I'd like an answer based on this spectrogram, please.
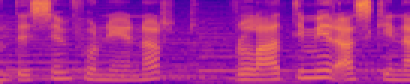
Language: Icelandic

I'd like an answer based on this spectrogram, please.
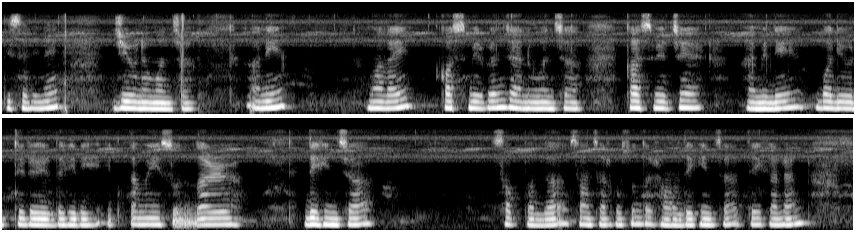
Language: Nepali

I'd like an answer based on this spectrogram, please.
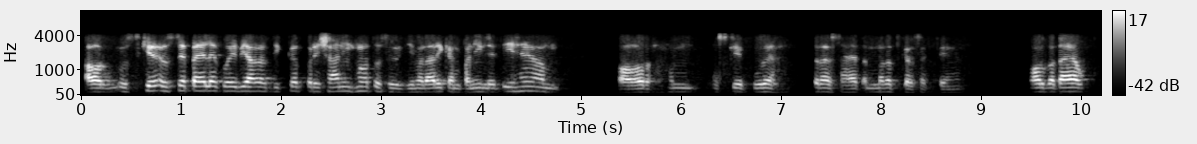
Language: Urdu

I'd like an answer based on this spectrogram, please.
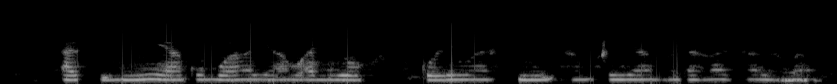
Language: Swahili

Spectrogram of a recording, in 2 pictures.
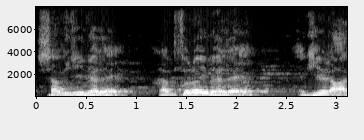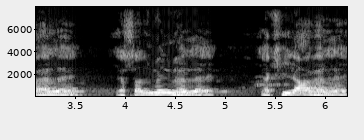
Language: Maithili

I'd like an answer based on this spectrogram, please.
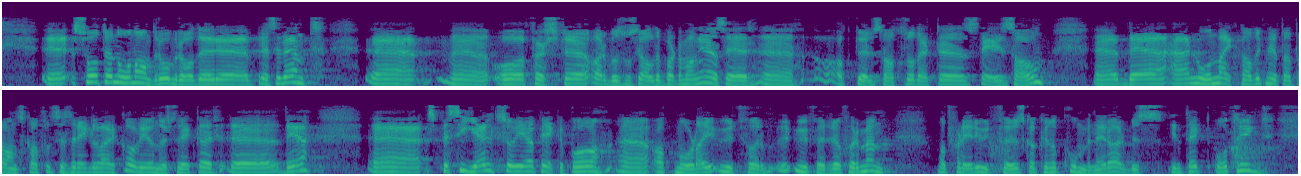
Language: Norwegian Bokmål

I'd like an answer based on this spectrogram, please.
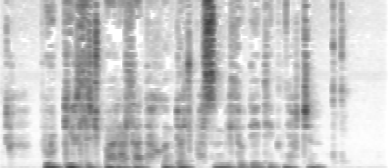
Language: Mongolian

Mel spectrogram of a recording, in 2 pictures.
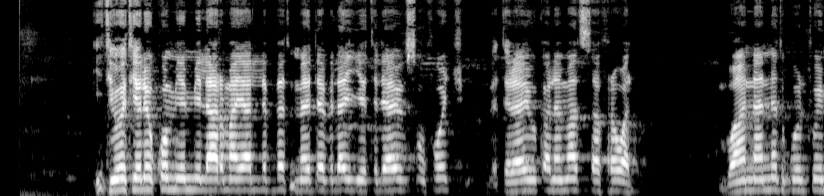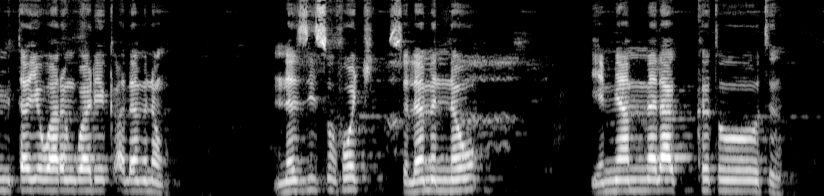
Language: Amharic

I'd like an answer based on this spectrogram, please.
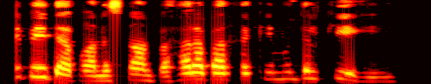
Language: Pashto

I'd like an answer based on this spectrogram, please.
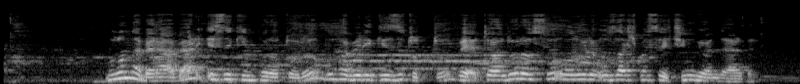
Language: Turkish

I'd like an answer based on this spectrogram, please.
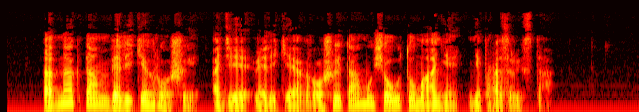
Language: Belarusian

